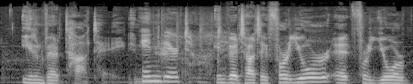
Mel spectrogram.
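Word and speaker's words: Invertaté: The Ivertot? Invertate. In Virtat. Invertate. For your helpful to know how to spell it, because I was looking through Noel's notes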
